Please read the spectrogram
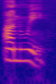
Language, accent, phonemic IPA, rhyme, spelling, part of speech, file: English, US, /ɑnˈwi/, -iː, ennui, noun / verb, En-us-ennui.ogg
- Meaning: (noun) A gripping listlessness or melancholia caused by boredom; depression; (verb) To make bored or listless; to weary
